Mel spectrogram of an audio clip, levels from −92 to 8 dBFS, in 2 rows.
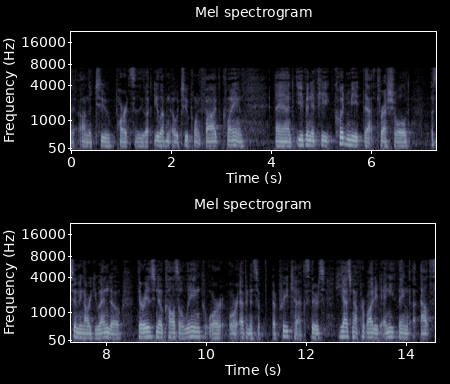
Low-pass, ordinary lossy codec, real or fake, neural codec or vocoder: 7.2 kHz; Opus, 64 kbps; fake; codec, 16 kHz, 8 kbps, FreqCodec, smaller model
